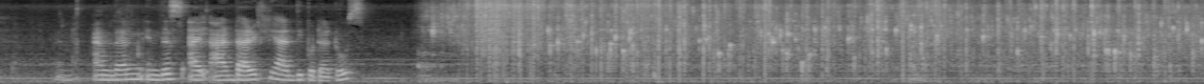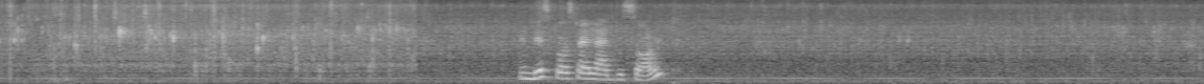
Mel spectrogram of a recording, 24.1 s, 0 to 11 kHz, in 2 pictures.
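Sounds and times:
potato slices sizzling in hot oil: 4.2s - 24.0s.

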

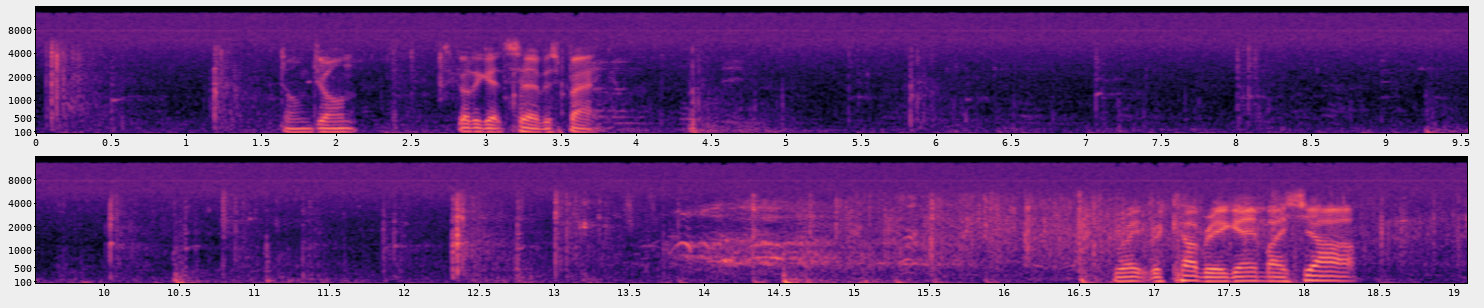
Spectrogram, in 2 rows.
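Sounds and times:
rackets striking shuttlecock: 0.0s - 1.6s, 9.0s - 13.6s
shoes landing on court: 9.2s - 16.9s
crowd voices: 13.5s - 18.4s.

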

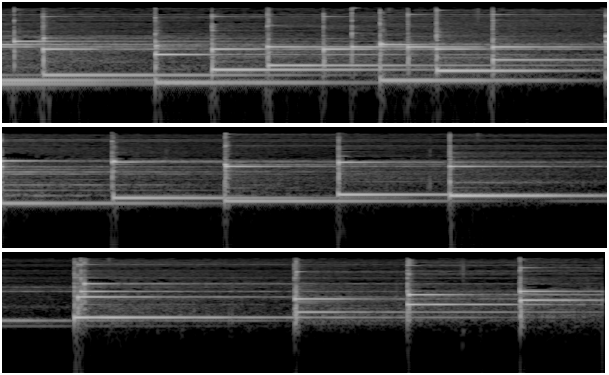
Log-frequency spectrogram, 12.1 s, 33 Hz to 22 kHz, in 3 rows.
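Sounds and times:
music box melody: 0.0s - 12.0s.

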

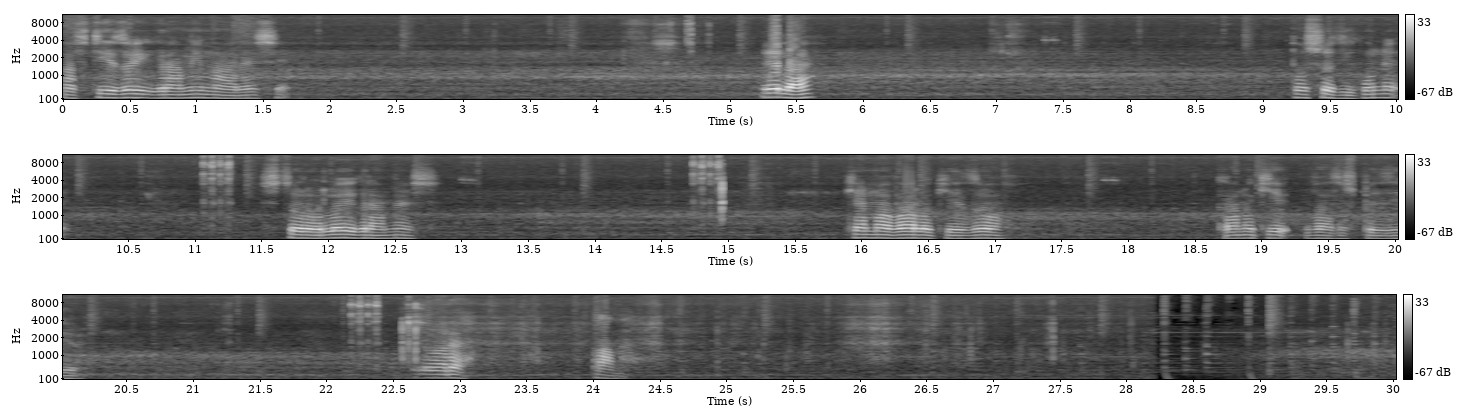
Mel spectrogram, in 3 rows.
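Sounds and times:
faint street background: 0.0s - 30.0s
camera shutter click: 11.0s - 11.4s, 14.7s - 15.1s, 22.1s - 22.8s.

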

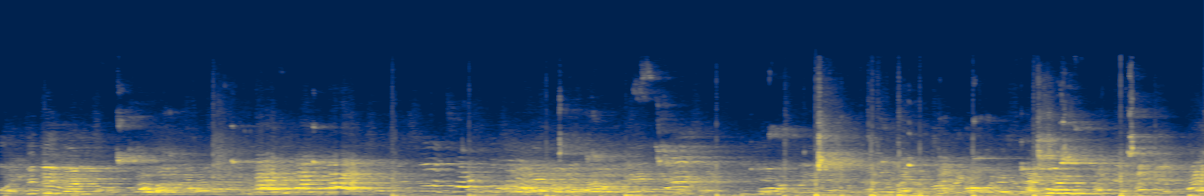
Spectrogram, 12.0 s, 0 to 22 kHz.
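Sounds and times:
indistinct players' voices: 0.9s - 12.0s.

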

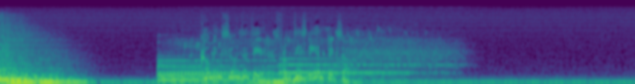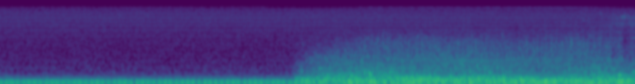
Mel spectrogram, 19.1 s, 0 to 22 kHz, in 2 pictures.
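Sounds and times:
low steady hum: 0.0s - 19.0s
deep underwater rumbling: 13.9s - 19.0s.

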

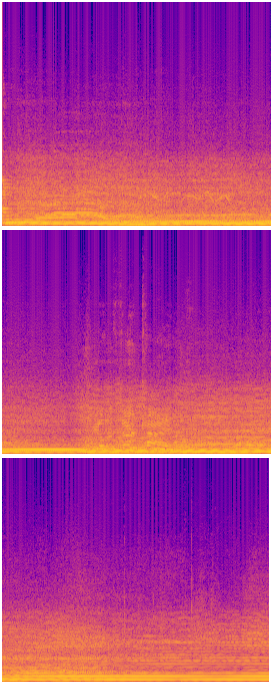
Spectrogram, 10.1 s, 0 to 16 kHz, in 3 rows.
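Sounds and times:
distorted guitar and bass drone: 0.0s - 10.0s.

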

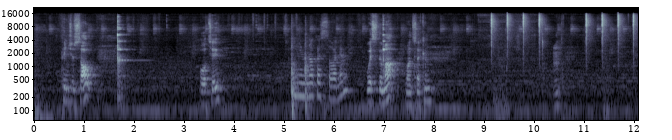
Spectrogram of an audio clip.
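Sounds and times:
gas hob igniter clicking: 9.1s - 10.3s, 11.0s - 12.0s.

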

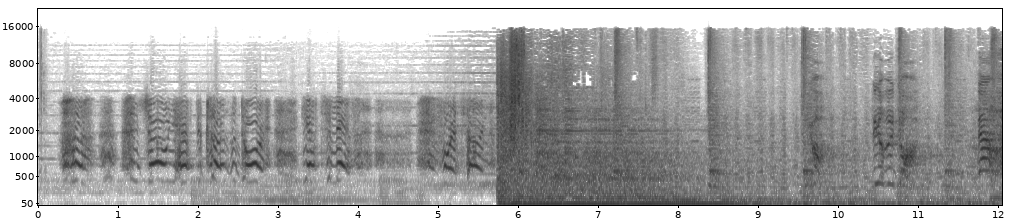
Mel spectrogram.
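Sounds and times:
woman gasping and whimpering: 0.2s - 1.4s
deep rumbling blast: 5.8s - 9.5s.

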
